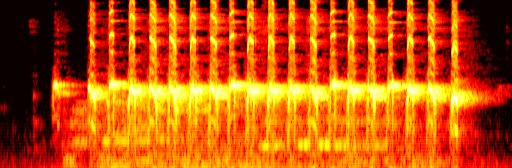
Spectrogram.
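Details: Female yellow-vented bulbul calling a male, recorded as a lure. After a single opening note, a steady four-second string of quick, rhythmic, twangy chatter notes runs evenly before cutting off.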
